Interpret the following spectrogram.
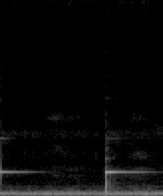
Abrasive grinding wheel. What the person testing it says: if you hear it it rings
